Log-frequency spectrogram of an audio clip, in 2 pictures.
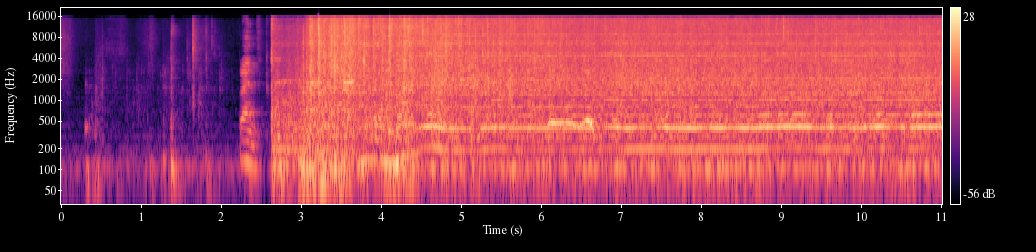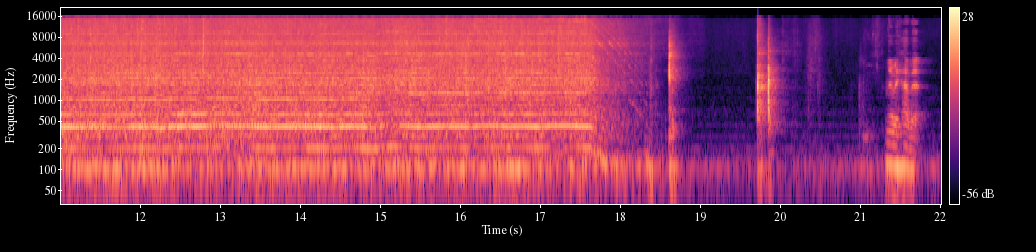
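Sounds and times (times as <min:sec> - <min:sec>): blender whining: 0:02.6 - 0:18.6.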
